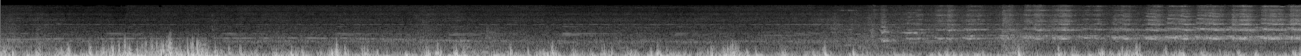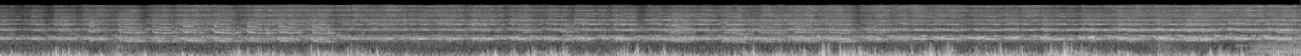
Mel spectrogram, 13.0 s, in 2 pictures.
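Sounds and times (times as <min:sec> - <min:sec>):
locomotive rumble: 0:00.0 - 0:13.0
wheels squealing on track: 0:04.0 - 0:13.0.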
